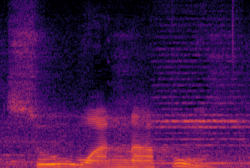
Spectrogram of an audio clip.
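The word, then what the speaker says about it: Suvarnabhumi: The name সুবর্ণভূমি is pronounce as সুওয়ানাপুম। সুবর্ণভূমিটা আমরা যেভাবে উচ্চারণ করছি এটা আসলে উচ্চারণ করা হয় এইভাবে সুওয়ানাপুম। তোমরা নিশ্চয়ই বুঝতে পারছো সুবর্ণভূমি লেখার সময় কিন্তু এটার উচ্চারণটা হচ্ছে সুওয়ানাপুম, এটা ওদের ভাষায় এইভাবে উচ্চারণ করে ওরা।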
